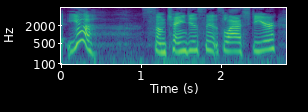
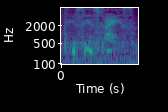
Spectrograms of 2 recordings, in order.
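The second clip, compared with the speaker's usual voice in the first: whispering; 25 dB quieter than usual. Real, not acted. Whispering near a wild animal.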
